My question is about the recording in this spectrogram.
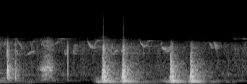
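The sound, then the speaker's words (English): Sharp, solid knocks rap on a door, coming in quick pairs after a softer tap or two, with a faint low background hum underneath and no talking. “get the door.”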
